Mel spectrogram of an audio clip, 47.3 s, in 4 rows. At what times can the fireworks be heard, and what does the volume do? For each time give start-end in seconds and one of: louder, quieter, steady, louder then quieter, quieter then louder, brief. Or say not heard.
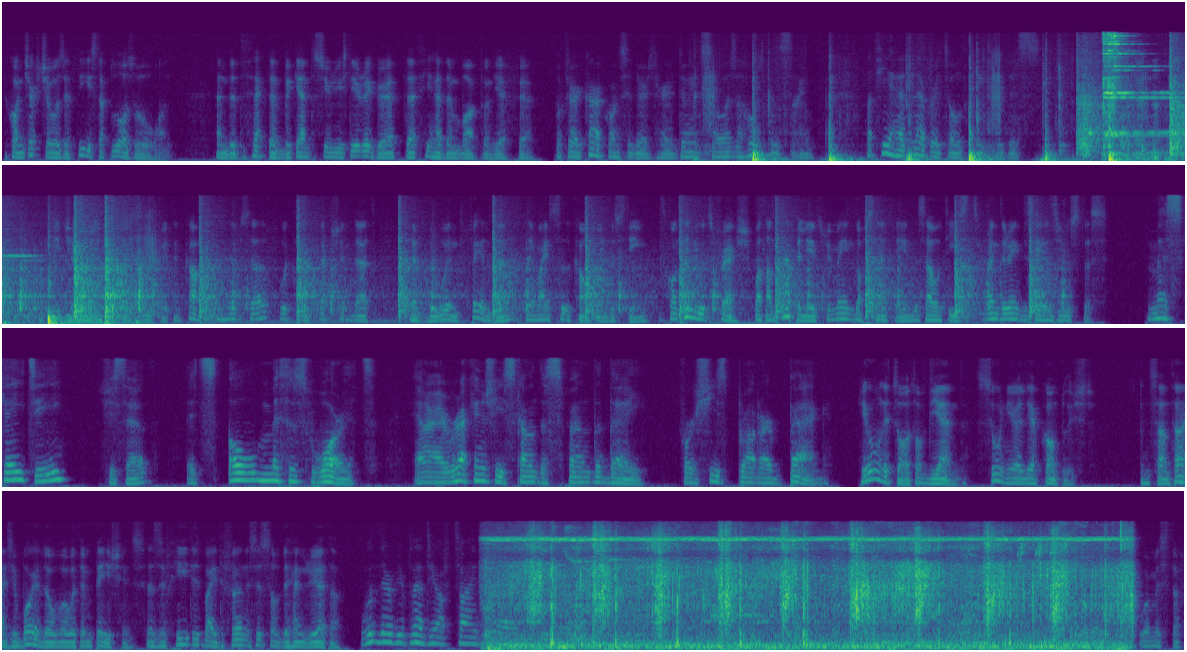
10.8-22.5 quieter.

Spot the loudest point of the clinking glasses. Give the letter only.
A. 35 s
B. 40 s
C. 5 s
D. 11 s
D.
